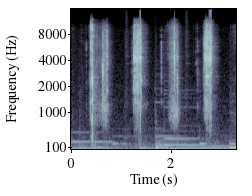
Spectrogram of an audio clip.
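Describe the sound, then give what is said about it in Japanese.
The lever of a Midori masking tape cutter is pulled twice, each pull advancing about 2 cm of tape, and the roughly 4 cm length is cut, giving a handful of crisp mechanical clacks and snips spaced about a second apart, with no talking. “今2回引いたんですよ。これで約4センチ。今切りました。”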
